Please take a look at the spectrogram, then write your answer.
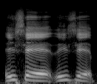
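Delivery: ordinary talk, nothing marked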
